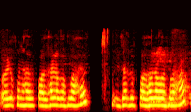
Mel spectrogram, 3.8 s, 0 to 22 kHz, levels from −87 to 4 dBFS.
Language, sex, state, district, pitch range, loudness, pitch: Hindi, female, Jharkhand, Sahebganj, 245-255 Hz, -16 LUFS, 250 Hz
